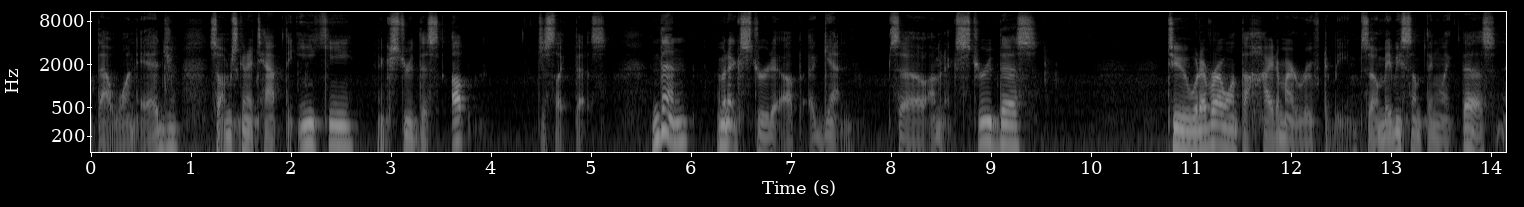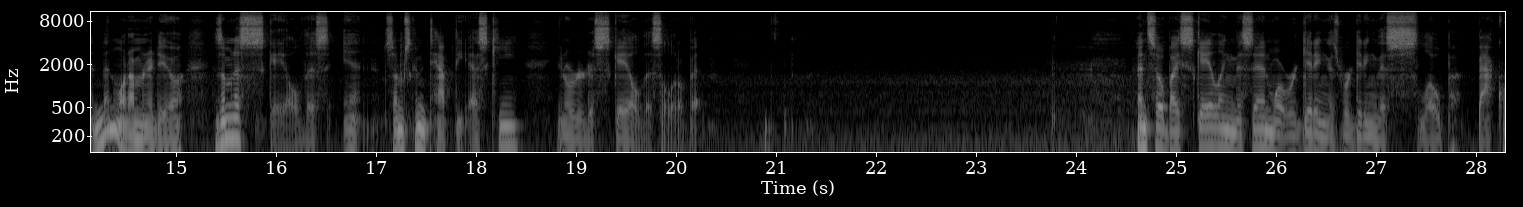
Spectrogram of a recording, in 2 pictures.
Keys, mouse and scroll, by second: 0.7 e, 8.4 e, 15.0 middle click, 17.2 s.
